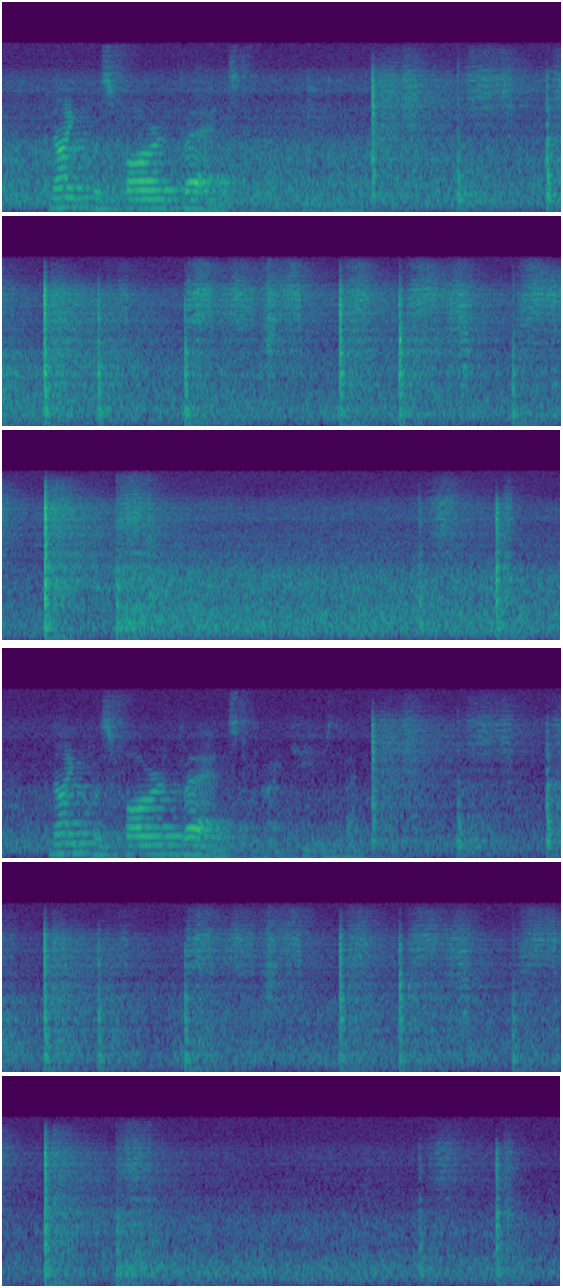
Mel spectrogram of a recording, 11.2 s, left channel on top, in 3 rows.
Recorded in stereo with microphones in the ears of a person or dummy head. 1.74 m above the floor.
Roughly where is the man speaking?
Left.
